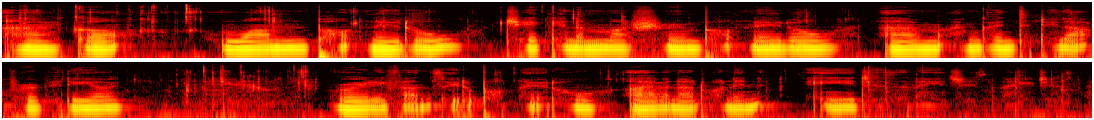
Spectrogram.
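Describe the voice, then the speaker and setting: Soft-spoken and relaxed, a woman talks in a fairly high, monotone voice with flat intonation over light background noise. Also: moderate pace. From UK. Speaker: ASMR creator. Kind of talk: ASMR receipt reading. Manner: soft-spoken, relaxed. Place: home room. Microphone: studio mic.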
